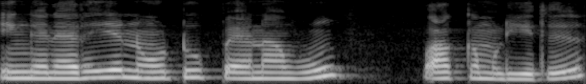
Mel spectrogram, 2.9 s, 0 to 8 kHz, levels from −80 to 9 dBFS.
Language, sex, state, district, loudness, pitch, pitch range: Tamil, female, Tamil Nadu, Nilgiris, -15 LUFS, 220 Hz, 215-250 Hz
